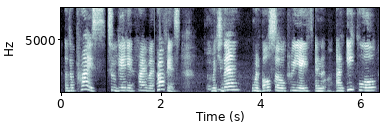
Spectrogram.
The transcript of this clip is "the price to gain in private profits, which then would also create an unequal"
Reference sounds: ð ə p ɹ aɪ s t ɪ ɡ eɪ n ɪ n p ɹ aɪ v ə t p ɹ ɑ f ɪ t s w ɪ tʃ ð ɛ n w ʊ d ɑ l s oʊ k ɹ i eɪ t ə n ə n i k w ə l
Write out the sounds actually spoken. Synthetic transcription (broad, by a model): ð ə p ɹ aɪ s t ɪ ɡ eɪ n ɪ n p ɹ aɪ v ə t p ɹ ɑ f ɪ t s w ɪ tʃ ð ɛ n w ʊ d ɑ l s oʊ k ɹ i eɪ t ə n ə n i k w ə l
